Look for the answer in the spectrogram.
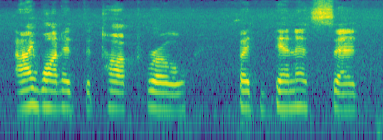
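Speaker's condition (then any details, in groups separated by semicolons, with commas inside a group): Dysarthria; speech worsening, still communicates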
